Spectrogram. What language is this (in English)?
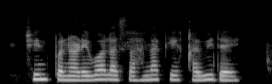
Pashto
